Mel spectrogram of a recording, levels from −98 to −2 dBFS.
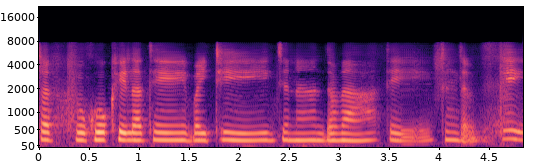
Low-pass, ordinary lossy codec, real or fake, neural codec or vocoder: none; none; fake; codec, 16 kHz, about 1 kbps, DyCAST, with the encoder's durations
